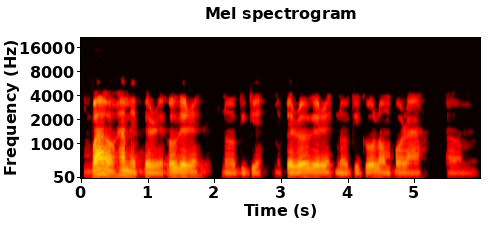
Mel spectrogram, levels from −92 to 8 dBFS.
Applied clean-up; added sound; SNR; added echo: none; none; none; none.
